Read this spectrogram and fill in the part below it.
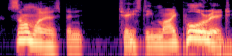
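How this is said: It is said in a deep, gruff voice.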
